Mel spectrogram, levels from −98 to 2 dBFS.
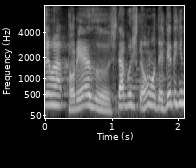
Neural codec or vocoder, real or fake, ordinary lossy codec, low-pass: codec, 16 kHz, 4 kbps, X-Codec, HuBERT features, trained on balanced general audio; fake; none; none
